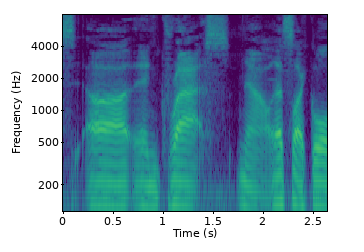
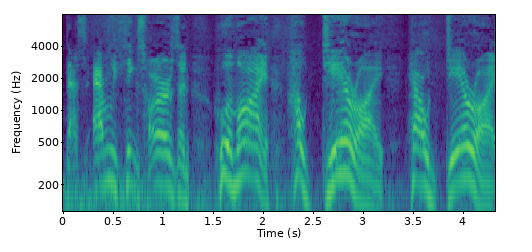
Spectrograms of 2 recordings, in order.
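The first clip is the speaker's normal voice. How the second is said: higher, louder entitled outrage; mock indignant Karen; 9 semitones higher, 6 dB louder than usual. Mocking the Karen who thinks everything is hers, higher and louder. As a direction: ham up the offended neighbour. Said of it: "She's like".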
